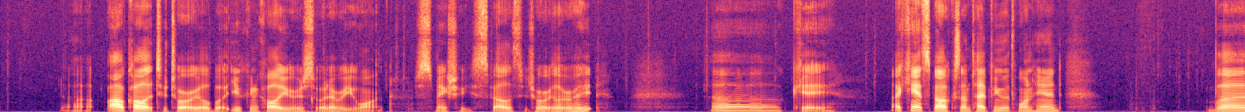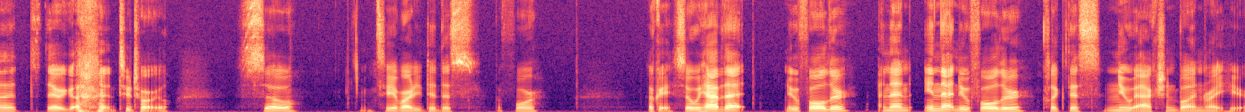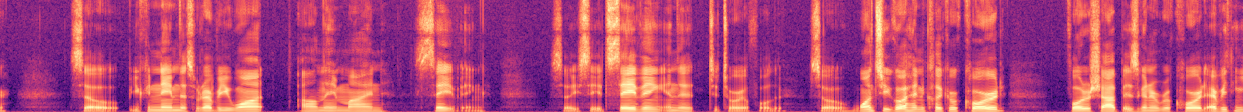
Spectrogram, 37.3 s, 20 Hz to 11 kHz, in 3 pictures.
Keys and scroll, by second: 0.0-4.6 typing, 5.8 BackSpace, 6.2 i, 6.9 shift+l, 7.9 shift+BackSpace, 11.7 a, 27.3-29.6 typing.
